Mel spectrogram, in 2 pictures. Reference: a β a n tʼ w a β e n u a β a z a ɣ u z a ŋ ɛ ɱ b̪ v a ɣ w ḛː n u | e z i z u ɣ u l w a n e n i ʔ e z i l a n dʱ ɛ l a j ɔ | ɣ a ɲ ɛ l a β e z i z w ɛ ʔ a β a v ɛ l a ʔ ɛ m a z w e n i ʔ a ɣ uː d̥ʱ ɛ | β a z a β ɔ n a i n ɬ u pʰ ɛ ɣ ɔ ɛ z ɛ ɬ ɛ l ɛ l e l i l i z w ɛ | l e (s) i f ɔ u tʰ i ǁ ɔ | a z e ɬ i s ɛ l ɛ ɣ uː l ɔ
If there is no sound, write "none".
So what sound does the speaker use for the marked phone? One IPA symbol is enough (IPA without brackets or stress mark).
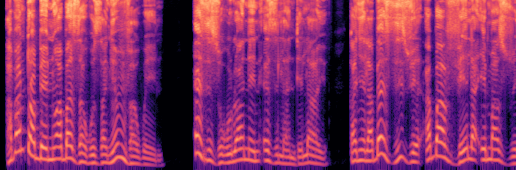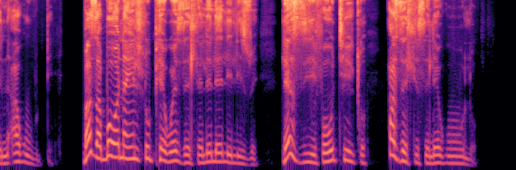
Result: z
